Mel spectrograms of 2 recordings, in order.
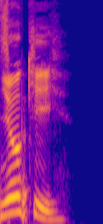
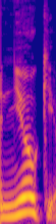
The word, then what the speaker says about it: gnocchi: This will be the last it's gnocchi. – Oh yeah, gnocchi.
